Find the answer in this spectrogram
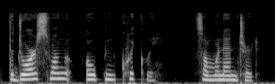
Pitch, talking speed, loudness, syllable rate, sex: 220 Hz, 150 wpm, -18 LUFS, 6.4 syllables/s, female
